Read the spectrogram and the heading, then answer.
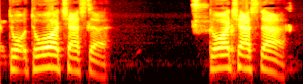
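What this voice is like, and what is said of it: Put-on Boston accent. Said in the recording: “Boston kid ... Did I nail that accent? ... It's pretty good, dude.”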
